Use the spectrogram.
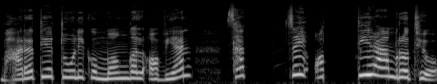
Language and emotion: Nepali, surprised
